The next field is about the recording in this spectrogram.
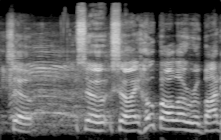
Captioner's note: laughter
